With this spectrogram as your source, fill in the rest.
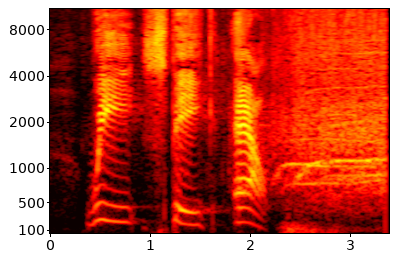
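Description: An elderly man speaks emphatically through a microphone in a large hall.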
